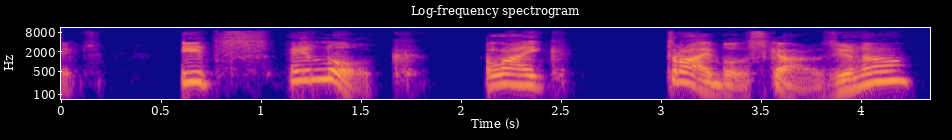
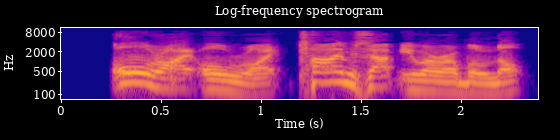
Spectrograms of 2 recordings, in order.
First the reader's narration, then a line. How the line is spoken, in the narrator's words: barked Corporal Strappy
